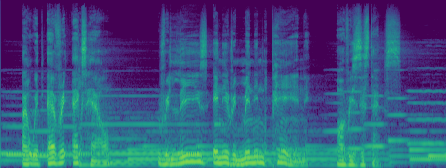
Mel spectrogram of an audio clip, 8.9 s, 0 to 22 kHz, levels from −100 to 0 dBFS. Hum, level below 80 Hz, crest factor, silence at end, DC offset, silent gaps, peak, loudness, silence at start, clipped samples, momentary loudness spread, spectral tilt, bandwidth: none; -48 dBFS; 16 dB; 0 s; under 0.1%; none; -8 dBFS; -25 LUFS; 0 s; under 0.1%; 11 LU; -5.5 dB/octave; 16.5 kHz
